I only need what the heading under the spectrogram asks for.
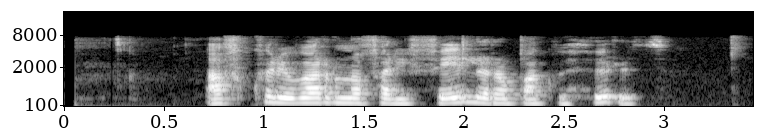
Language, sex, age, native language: Icelandic, female, 40-49, Icelandic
